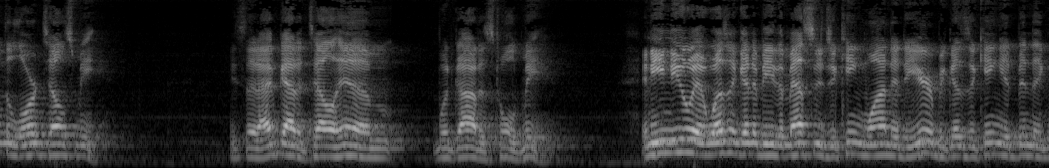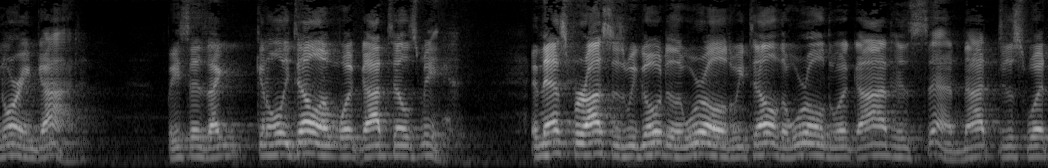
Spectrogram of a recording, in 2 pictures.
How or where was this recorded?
large echoing room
